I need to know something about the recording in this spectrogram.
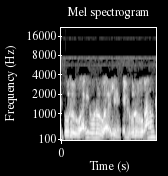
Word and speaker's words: Uruguay: El gran problema, repito, de la fonética eh tuvo una variación cuando los españoles al no poder pronunciar esa y final eh cambiaron la la fonetización de la palabra y es Uruguay.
